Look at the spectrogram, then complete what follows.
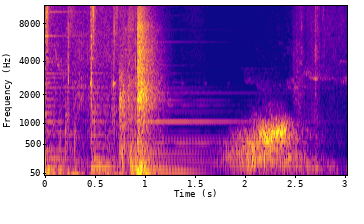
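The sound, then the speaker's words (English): A heavy time machine door unlatches with a loud, solid thunk and some mechanical clatter, then a soft hissing whoosh swells and fades as it opens. “Okay, now let me just open this door here.”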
